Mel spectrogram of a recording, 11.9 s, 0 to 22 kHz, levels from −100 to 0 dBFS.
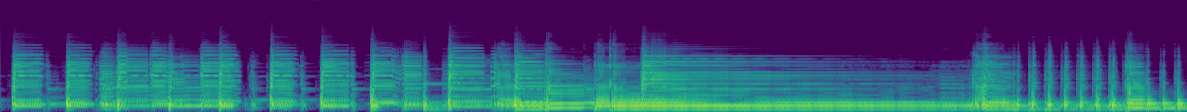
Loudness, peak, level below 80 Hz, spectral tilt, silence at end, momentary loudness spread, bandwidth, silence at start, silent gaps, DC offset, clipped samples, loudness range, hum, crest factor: -25 LUFS; -8 dBFS; -44 dBFS; -10.5 dB/octave; 0 s; 8 LU; 4.7 kHz; 0.1 s; none; under 0.1%; under 0.1%; 4 LU; none; 18 dB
